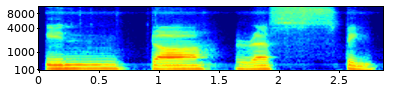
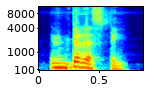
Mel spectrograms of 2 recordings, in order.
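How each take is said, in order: First: "Interesting" very slow, in four separate syllables; "Interesting" stretched right out, lower, each syllable held apart. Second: Said in the usual way. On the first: Shown as a demonstration. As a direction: break "Interesting" into in-ter-es-ting with gaps. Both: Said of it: "four syllables".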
